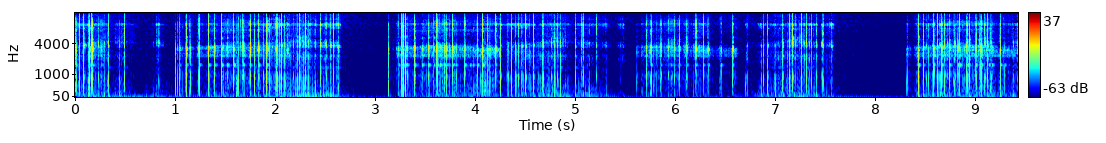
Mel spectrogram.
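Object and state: Metal microphone grille, scratched and tapped.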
